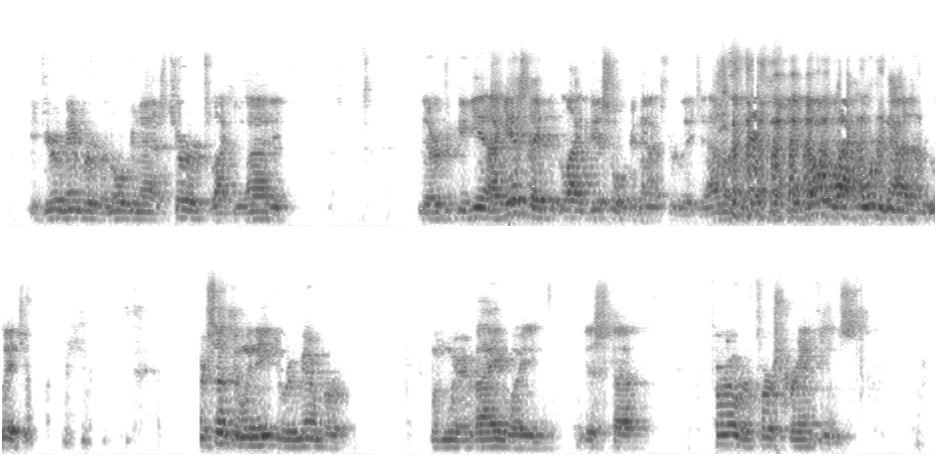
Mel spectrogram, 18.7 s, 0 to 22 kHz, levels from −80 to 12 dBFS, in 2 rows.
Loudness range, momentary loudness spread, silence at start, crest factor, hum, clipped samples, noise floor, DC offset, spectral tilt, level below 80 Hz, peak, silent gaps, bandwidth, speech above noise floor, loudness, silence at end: 8 LU; 15 LU; 0.3 s; 20 dB; none; under 0.1%; -75 dBFS; under 0.1%; -3.5 dB/octave; -70 dBFS; -2 dBFS; 4.03-4.14 s, 11.14-11.28 s, 13.09-13.33 s; 9.8 kHz; 53 dB; -21 LUFS; 0.7 s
